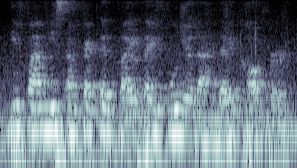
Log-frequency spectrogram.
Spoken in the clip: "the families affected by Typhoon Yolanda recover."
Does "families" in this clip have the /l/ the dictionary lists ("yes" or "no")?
no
